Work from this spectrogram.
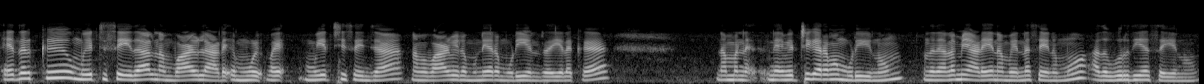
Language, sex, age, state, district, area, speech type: Tamil, female, 30-45, Tamil Nadu, Viluppuram, rural, spontaneous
